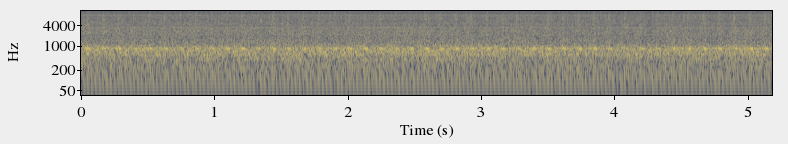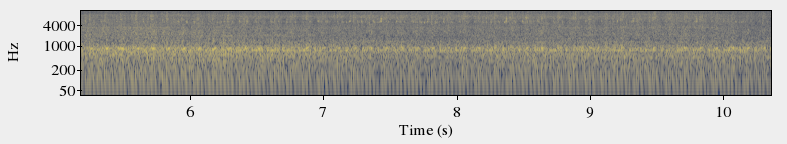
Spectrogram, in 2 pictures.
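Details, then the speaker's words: 1957 oval-window VW air-cooled four with generator, idling very low: an even chuff with no misses or knocks, and a slight bog with more fuel before adjustment. Healthy idle. "sounds good more fuel you got a little bit of a bog to you better all right that's good"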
